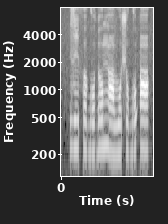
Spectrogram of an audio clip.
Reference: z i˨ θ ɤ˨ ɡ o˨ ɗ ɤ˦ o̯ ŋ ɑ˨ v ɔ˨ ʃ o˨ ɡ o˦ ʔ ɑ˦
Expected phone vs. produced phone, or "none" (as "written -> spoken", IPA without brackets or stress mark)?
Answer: ɔ˨ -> o˨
